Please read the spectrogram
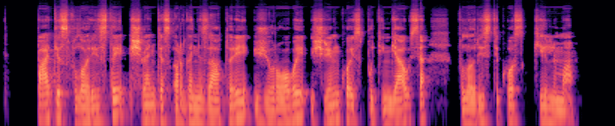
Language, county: Lithuanian, Vilnius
